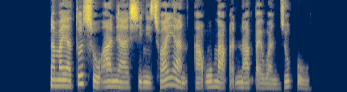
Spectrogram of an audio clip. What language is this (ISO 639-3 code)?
pwn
